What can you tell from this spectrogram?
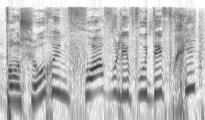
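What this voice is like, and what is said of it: Put-on Belgian French accent. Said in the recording (French): “accent belge”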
